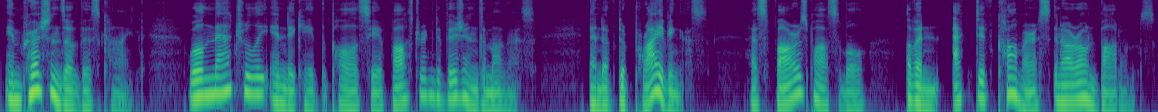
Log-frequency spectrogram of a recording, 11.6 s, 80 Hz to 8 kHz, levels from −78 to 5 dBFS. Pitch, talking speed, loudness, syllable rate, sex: 115 Hz, 155 wpm, -22 LUFS, 5.7 syllables/s, male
